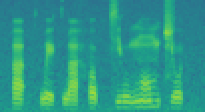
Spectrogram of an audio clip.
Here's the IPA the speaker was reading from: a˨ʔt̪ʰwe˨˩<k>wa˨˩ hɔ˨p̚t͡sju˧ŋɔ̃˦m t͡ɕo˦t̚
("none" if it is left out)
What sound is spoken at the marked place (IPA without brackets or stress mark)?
k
